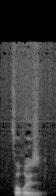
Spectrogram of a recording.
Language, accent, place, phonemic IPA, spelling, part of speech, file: French, France, Lyon, /fɔ.ʁøz/, foreuse, noun, LL-Q150 (fra)-foreuse.wav
- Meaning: drill (tool)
